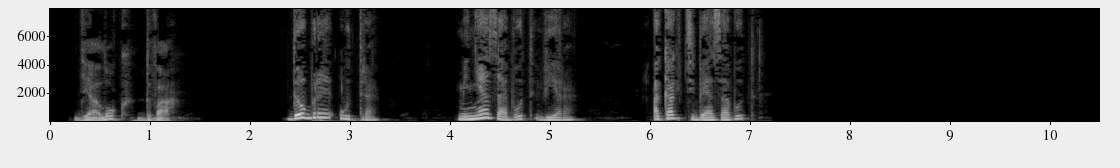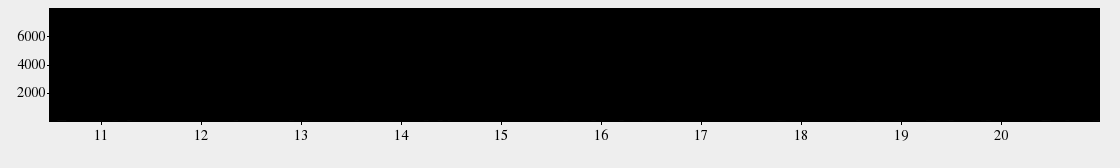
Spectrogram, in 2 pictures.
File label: dialog, russian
